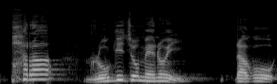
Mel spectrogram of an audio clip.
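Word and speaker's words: παραλογιζόμενοι: 자, 원문은 파라로기조메노이라고 읽거든요.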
